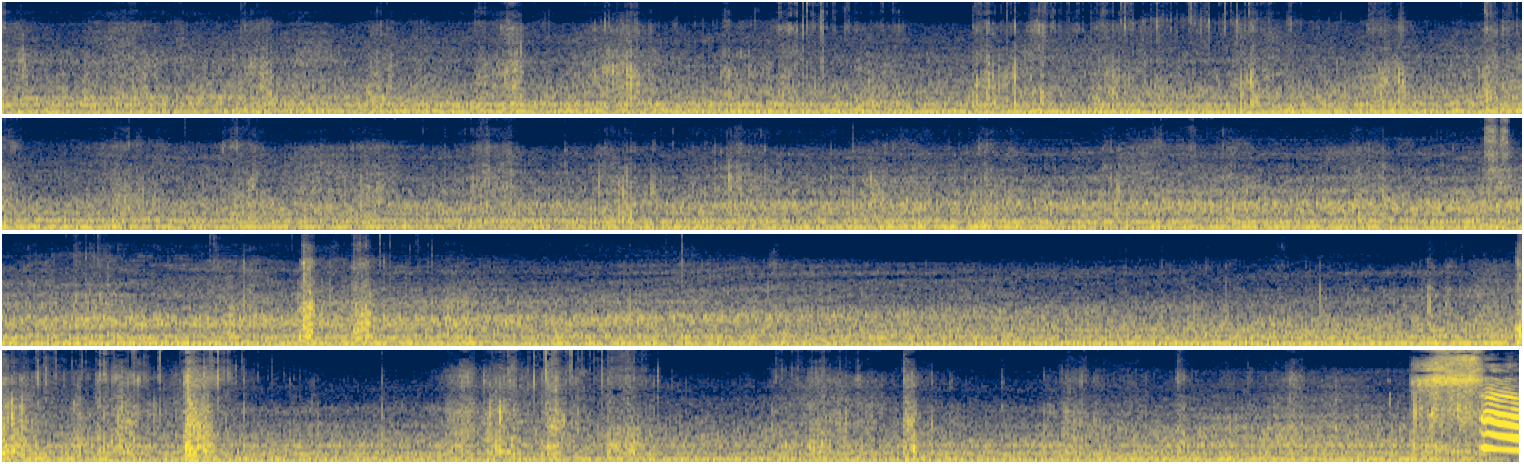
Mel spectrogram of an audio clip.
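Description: A semi truck's diesel engine idling steadily, with footsteps crunching on gravel as someone walks past the trailer.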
